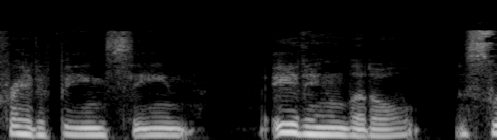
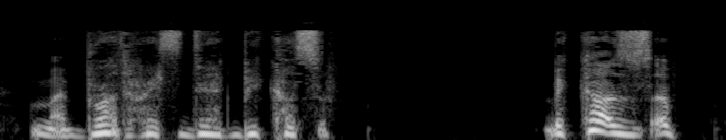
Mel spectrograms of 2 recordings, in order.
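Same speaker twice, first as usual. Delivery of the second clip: choking, words catching in throat. Alexandre cuts off a plea to let someone explain, choking on the words. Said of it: "He chokes on the words".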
